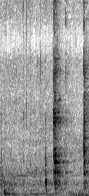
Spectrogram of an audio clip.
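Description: Chicken curry being stirred in a pan while it sizzles, with a few short scraping clinks of a spoon against the metal standing out over a quiet frying hiss.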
